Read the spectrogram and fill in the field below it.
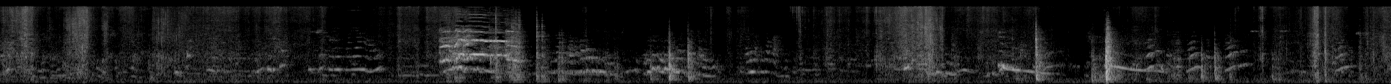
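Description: Protective plastic film crinkles as it is peeled off glass.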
